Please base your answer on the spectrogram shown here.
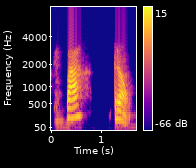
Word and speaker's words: patrão: Patrão. Nós temos aí a palavra patrão. Eu já marquei qual é a sílaba tônica. É o trão. Então, ela é a sílaba mais forte e está na posição 1.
